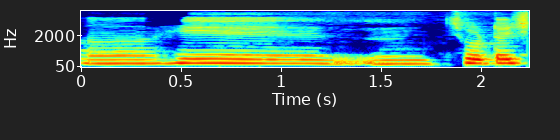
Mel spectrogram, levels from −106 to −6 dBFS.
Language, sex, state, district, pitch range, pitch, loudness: Marathi, female, Maharashtra, Nagpur, 205-220 Hz, 210 Hz, -24 LUFS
